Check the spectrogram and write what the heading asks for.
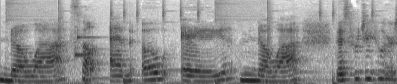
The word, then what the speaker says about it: Noa: a biblical name here we have the name noah cell n-o-a noah this particular spelling is often used for girls and it's actually a completely different name than noah with an h and this one's hebrew rooted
